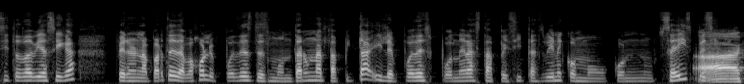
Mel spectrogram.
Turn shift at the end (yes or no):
yes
